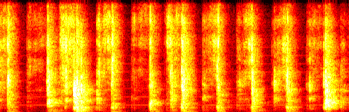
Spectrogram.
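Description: Playing cards are shuffled in quick, evenly spaced riffling bursts, close and crisp, about a dozen rustles with no voices.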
